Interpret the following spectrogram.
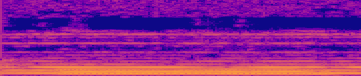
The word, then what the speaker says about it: ओम: का इसके बजाय आप ओम। इस प्रकार से उच्चारण करेंगे .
